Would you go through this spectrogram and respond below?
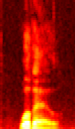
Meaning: ear
- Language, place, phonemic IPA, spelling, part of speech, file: Jèrriais, Jersey, /wɔðɛl/, ouothelle, noun, Jer-Ouothelle.ogg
